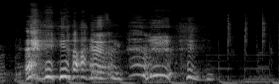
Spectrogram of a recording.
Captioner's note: both laughing; zester tapping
